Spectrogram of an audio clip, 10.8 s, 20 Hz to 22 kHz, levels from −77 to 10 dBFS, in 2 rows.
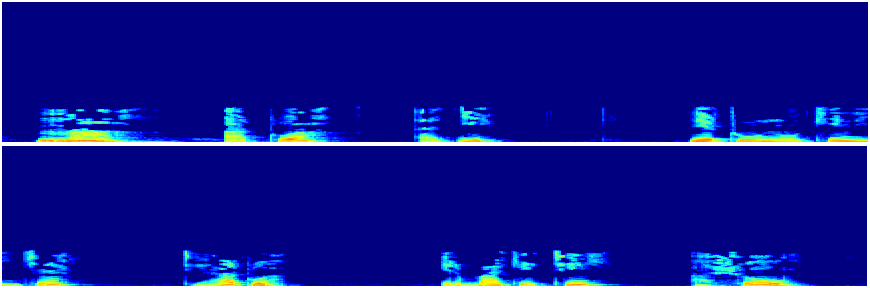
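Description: Throughout the speech, everything above 5.6 kHz is missing and the remaining sound is heavily watery and swirly, with chirpy sibilants and smeared onsets, likely MP3 compression at a very low bitrate, consistent with about 16 kbps. A spectrogram shows a flat ceiling at 5.6 kHz and flickering gaps below it.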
